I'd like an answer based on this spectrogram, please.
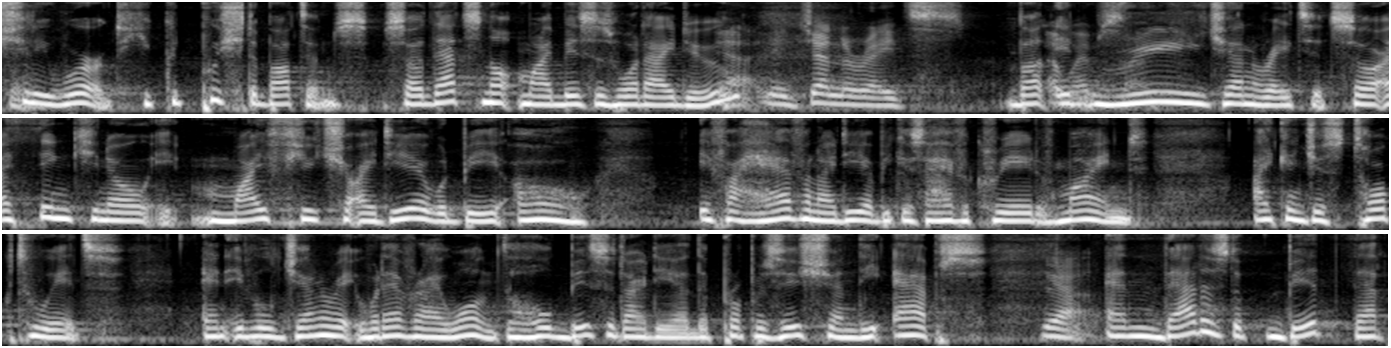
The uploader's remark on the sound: Live from Money 20/20 Europe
